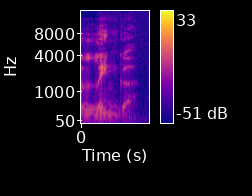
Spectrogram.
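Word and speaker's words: Łęga: Os avós dela tinha um sobrenome que se escreve em polonês Lega. É um pouco estilizado, então se pronuncia Lenga.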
